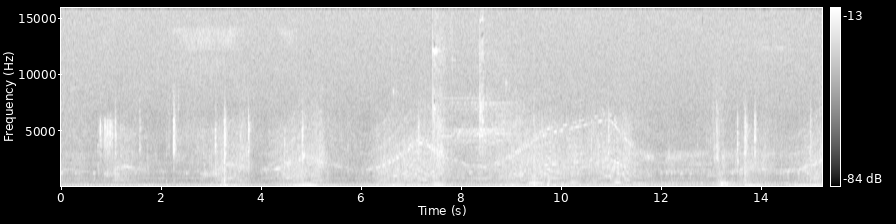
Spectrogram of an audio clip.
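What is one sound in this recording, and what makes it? A vehicle's motor whines, rising and falling in pitch as it drives.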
